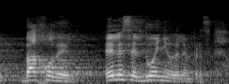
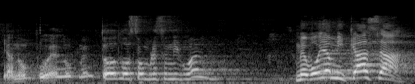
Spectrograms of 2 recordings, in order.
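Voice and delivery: high, loud mock-tearful wail; a secretary breaks down in tears after the scolding; tearful outburst; 6 semitones higher, 3 dB louder than usual. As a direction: cry out that she can't take it. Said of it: "empieza a llorar".

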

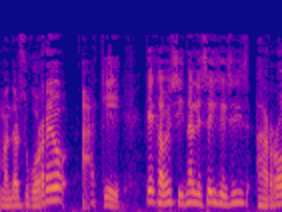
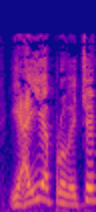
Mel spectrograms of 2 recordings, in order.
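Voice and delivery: ordinary talk

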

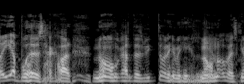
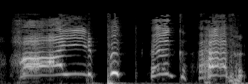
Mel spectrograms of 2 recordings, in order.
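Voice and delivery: very high squeaky shouted yelps; clown pain cry; much slower than usual. Pretend. Clown shot in the stomach, high squeaky shouted yelps. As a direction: yelp like a clown instead of screaming. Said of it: "Y en vez de gritar, hace".

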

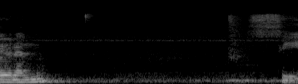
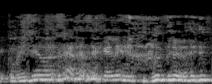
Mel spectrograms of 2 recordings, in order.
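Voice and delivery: laughing hard through the words, higher and louder; 9 semitones higher, 8 dB louder than usual. Real, not acted. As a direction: crack up while telling it. Laughing while retelling the chase. (riendo a carcajadas mientras cuenta)

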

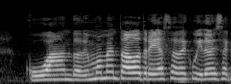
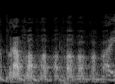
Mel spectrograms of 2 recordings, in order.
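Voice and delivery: whispered can clatter; 12 semitones lower, 7 dB quieter than usual. Retold or imitated. Imitating falling cans.

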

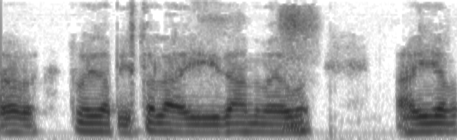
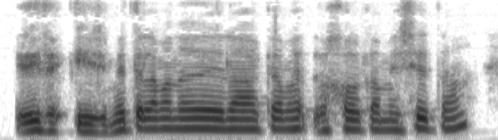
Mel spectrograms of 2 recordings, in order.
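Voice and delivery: ordinary delivery

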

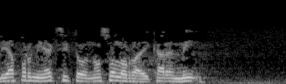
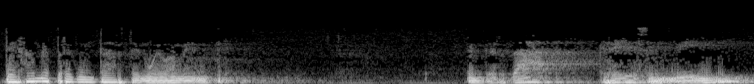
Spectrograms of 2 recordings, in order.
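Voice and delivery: muy grave, lenta y más fuerte, solemne; voz de arriba; 10 semitones lower, 5 dB louder, much slower than usual. Acted. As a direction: habla como una voz divina desde lo alto. La voz divina pregunta. (la voz de arriba responde al hombre, grave y lenta)

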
